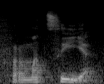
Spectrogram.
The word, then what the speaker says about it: фармация: Я, наверное, еще один вот тезис, который мы приготовили с коллегами, оказывается, для меня было лично открытие, что правильно говорить фармация, ударение на И.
